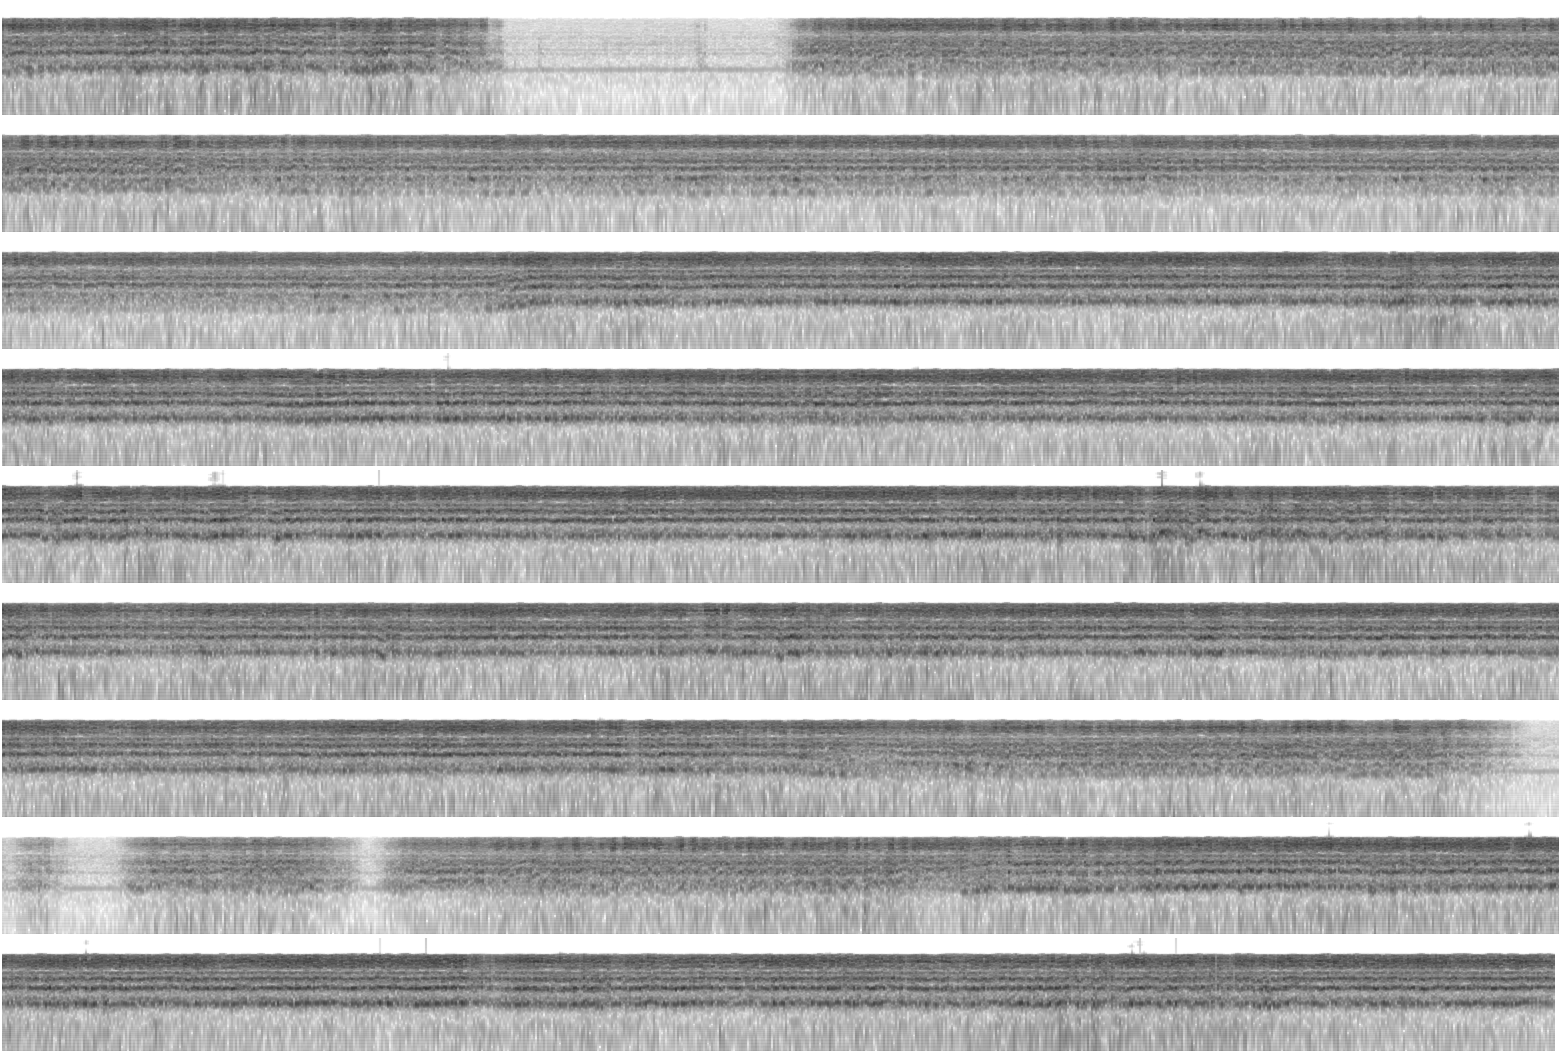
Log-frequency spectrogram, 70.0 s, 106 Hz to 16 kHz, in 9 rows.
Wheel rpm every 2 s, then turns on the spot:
220, 60, 150, 160, 160, 160, 160, 160, 160, 220, 230, 230, 230, 230, 230, 230, 230, 230, 230, 240, 230, 230, 230, 230, 230, 200, 160, 60, 110, 170, 220, 230, 230, 230, 240.
2-4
